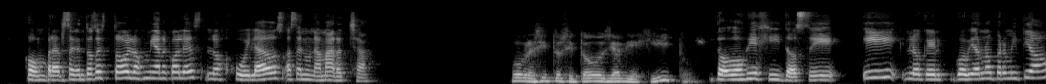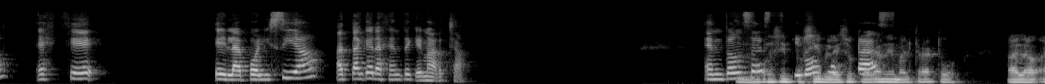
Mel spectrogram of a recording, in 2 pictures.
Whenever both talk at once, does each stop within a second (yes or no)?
no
